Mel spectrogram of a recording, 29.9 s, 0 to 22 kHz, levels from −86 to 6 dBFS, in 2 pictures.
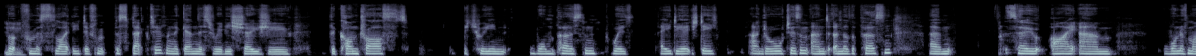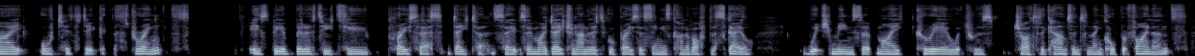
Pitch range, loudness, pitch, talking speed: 155-180 Hz, -20 LUFS, 170 Hz, 130 wpm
